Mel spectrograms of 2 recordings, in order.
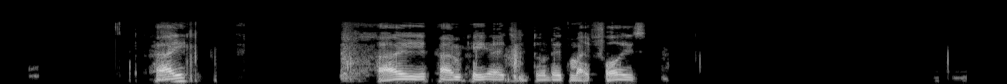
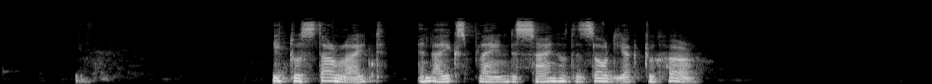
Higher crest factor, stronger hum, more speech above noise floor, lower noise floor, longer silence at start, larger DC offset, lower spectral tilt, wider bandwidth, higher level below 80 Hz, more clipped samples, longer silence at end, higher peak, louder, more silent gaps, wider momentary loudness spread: about the same, 20 dB vs 18 dB; neither; first, over 73 dB vs 68 dB; first, under -90 dBFS vs -83 dBFS; first, 1.5 s vs 0.75 s; neither; about the same, -5.5 dB/octave vs -5.5 dB/octave; second, 7.8 kHz vs 9 kHz; second, -62 dBFS vs -54 dBFS; neither; first, 3.4 s vs 2.35 s; about the same, -2 dBFS vs 0 dBFS; second, -18 LUFS vs -15 LUFS; first, 2.03-2.10 s, 2.18-2.35 s, 2.47-3.38 s, 6.46-6.60 s vs none; about the same, 13 LU vs 12 LU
